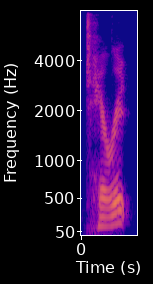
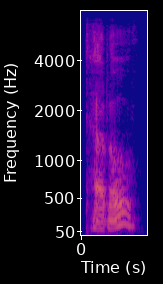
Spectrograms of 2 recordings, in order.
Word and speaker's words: tarot: And now me, in my infinite wisdom and worldliness, throughout the entire video, pronounce them tarot cards as if it rhymes with carrot.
